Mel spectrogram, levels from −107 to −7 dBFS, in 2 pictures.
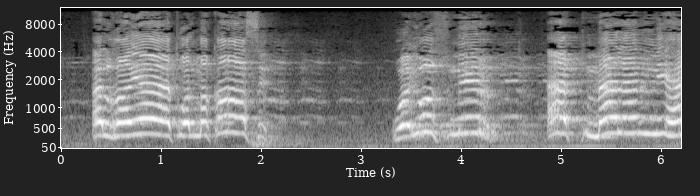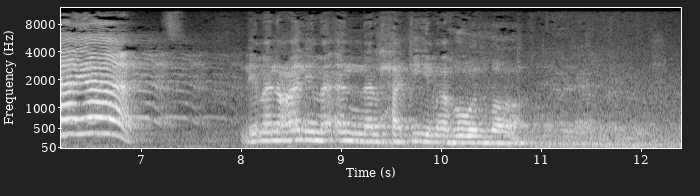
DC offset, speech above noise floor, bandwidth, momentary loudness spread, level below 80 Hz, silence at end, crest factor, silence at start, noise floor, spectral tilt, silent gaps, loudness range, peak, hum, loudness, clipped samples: under 0.1%; 31 dB; 11.5 kHz; 19 LU; -46 dBFS; 0 s; 16 dB; 0.3 s; -46 dBFS; -4.5 dB/octave; none; 6 LU; 0 dBFS; none; -14 LUFS; under 0.1%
